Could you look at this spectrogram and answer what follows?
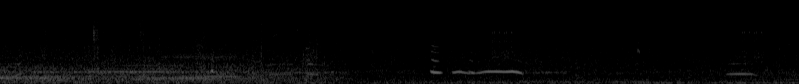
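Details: Tundra swans, a flock of about twenty, at a swan wintering site in Saitama Prefecture, Japan. Faint, nasal, hooting calls with harmonics come in the first seconds. A clearer wavering honk follows near the middle, then a short later note, over steady background rumble.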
